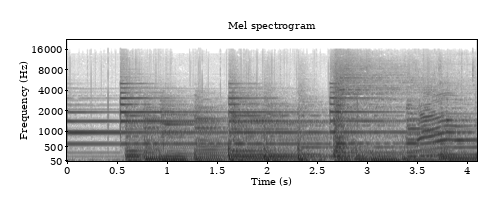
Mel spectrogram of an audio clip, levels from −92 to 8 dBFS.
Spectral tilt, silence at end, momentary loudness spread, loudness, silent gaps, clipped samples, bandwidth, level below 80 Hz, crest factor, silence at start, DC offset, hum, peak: -6 dB/octave; 0 s; 4 LU; -16 LUFS; none; under 0.1%; 15.5 kHz; -22 dBFS; 14 dB; 0 s; under 0.1%; none; -2 dBFS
